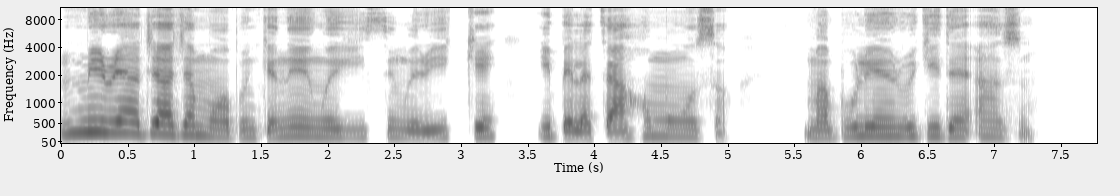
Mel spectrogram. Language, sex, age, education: Igbo, female, 30-45, tertiary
